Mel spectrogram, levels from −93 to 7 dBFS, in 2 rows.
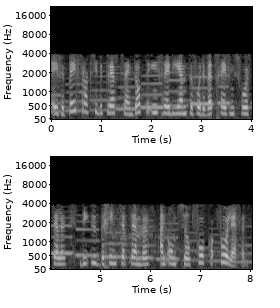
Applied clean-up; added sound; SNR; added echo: none; Wind instrument, woodwind instrument; 14 dB; none.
